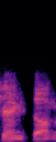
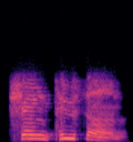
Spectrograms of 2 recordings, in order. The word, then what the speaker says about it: Shang Tsung: lad, they were like, Shang Tsung. Tucson. Shang Tsung. Tucson. Yeah. Did I say that? I did. I'm not gonna lie, until I was corrected, and then I was like, okay, T is silent.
